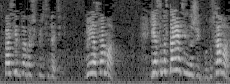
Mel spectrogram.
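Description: A woman's voice: very high voice, lively intonation, quick pace, crowd noise. An actress playing a proud, pert young woman, stubbornly independent, in a Soviet stage comedy. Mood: stubborn, guarded. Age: young adult. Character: spirited, proud young orphan woman, newly arrived specialist. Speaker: actor. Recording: slightly noisy old theatre recording.

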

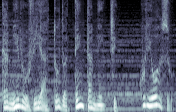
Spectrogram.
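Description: A man's voice: mid-range voice, very animated, measured pace, gravelly. A man narrating a radio drama in a formal, scripted storytelling manner. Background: prominent music.

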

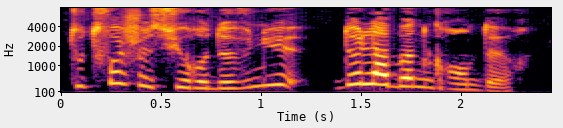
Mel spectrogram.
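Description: A woman's voice: high-pitched, sing-song, fairly quick, a little mellow, voice pushed up. A woman voicing a polite, earnest little girl who protests and hesitates. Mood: musing.

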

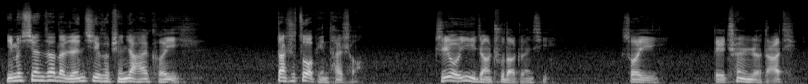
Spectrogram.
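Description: Firm male band manager, mid-pitched, played by an actor. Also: lively intonation, fairly quick, pauses often, fairly bright tone, natural voice. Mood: businesslike. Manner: matter-of-fact, instructing. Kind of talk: audio drama acting.

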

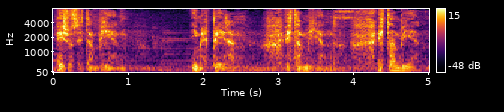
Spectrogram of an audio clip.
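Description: A man's voice: extremely low pitch, expressive, unhurried, vocal fry, heavily acted. An actor playing a desperate, anguished husband and father in an Argentine radio drama about an invasion. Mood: brooding, tense. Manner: anguished, urgent, exclamatory. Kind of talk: dramatic radio play acting. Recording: loud music over radio drama dialogue.

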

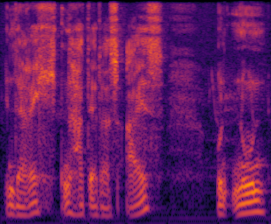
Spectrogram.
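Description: A man's voice: deep voice, measured pace, warm tone, breathy edge. A man narrating a children's radio play as a scripted storyteller.

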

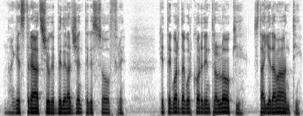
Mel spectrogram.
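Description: Roman guy reciting sad war poem style verse, deep-ish relaxed tone, very solemn and theatrical. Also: a little slow, no echo. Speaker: reader of dialect poetry. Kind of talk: dramatic recitation of narrative verse.

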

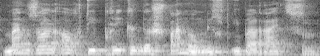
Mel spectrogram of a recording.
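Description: An actor playing an inquisitive, brusque piece of bread in a German radio drama. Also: male voice, medium pitch, animated, unhurried, roomy sound, close to an everyday voice. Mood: impatient. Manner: inquisitive, brusque, rhetorical questioning. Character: bread on a restaurant table, gruff gossipy male detective type.

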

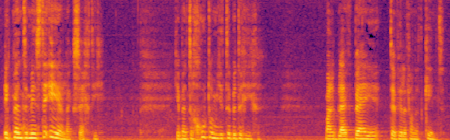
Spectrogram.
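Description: A woman's voice: on the low side, moderate pace, a little mellow, slightly rough. A woman playing a resigned, matter-of-fact young wife and mother in a naturalistic television drama. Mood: subdued, resigned. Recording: noisy old television drama soundtrack.

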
